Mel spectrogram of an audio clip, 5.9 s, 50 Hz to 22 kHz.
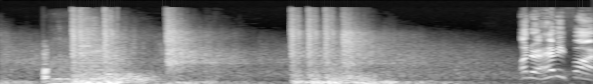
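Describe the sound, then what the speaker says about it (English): Heavy gunfire in the military video game ArmA 2: loud booming bursts and rapid rattling shots in several clusters, with decaying rumbles between them and a brief garbled radio-like voice near the end. "Under heavy fire!"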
